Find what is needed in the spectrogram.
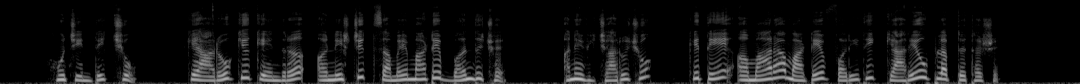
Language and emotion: Gujarati, fearful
